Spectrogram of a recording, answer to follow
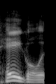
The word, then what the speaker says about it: Hegel: Hegel in D's pants, which is just like Hegel sounds like because I didn't know that's how you pronounce it. And then when I learned like it's Hegel is the pronunciation, I was like, that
